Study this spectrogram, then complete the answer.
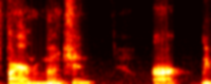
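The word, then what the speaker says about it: München: Brits print out Bayern Munich when it's Bayern Munchen or we pronounce it cologne when it's good so we're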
